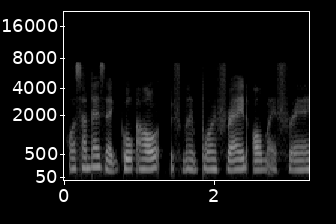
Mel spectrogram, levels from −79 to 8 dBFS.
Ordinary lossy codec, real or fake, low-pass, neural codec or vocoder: none; fake; 7.2 kHz; codec, 16 kHz, 0.5 kbps, FreqCodec, larger model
